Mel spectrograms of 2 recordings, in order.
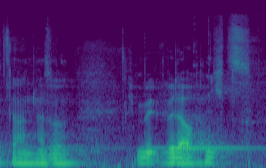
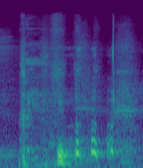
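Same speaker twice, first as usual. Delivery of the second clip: hohes, gehauchtes Lachen. Real, not acted. Lacht über eigene Fehlprognose.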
